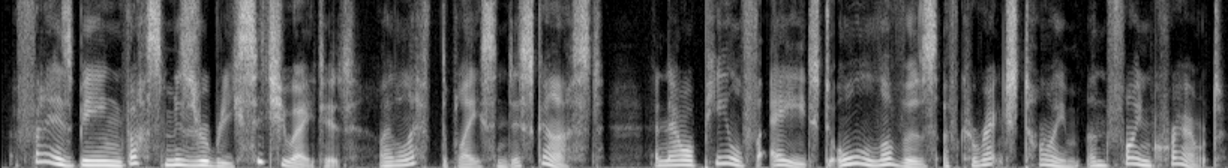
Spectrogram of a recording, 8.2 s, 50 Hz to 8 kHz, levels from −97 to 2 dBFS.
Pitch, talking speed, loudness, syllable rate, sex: 210 Hz, 185 wpm, -18 LUFS, 4.8 syllables/s, female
